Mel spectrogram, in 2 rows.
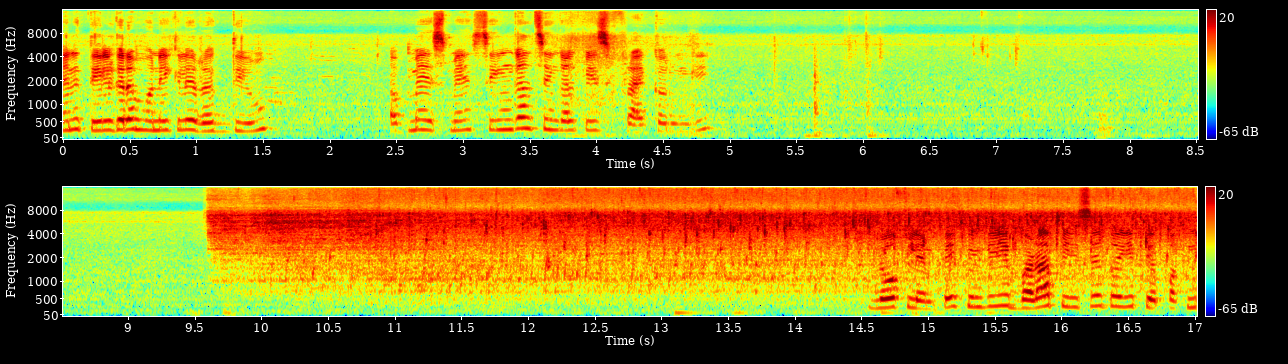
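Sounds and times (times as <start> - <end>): hot oil sizzling and crackling: 9.6 - 17.0.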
